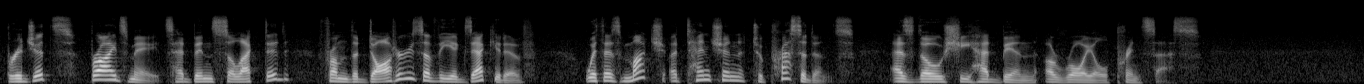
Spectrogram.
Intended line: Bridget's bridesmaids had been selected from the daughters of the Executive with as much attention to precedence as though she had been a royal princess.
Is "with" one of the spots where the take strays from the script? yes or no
no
